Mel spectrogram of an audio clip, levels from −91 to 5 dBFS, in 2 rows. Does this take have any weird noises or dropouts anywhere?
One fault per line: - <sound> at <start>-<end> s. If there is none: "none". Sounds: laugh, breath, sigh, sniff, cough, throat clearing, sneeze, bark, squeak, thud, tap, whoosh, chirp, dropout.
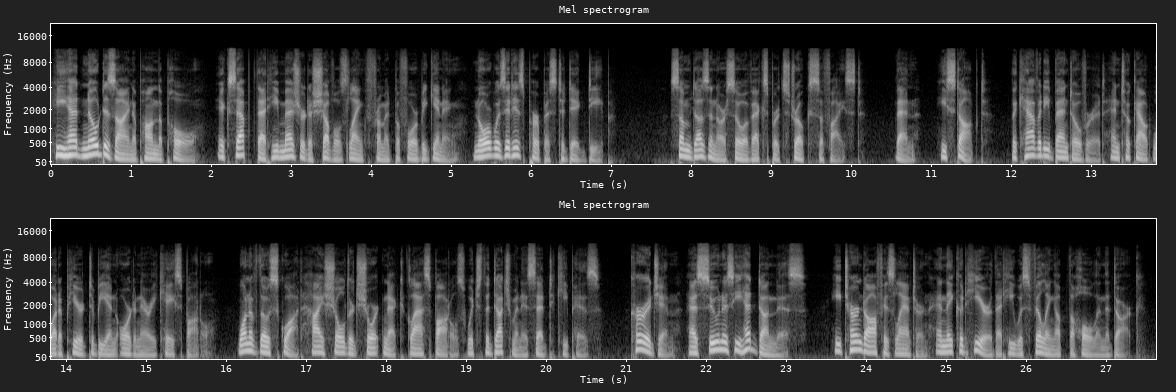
none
